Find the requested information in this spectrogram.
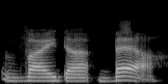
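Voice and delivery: vaidaber with the final BER stressed; vai-da-BER, weight on the last syllable. Shown as a demonstration. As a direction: lean on "ber" at the end of vaidaber. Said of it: "accent mark is on the last syllable".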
